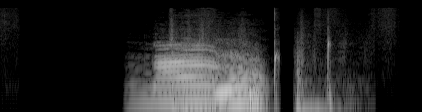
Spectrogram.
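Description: A cow moos nearby.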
